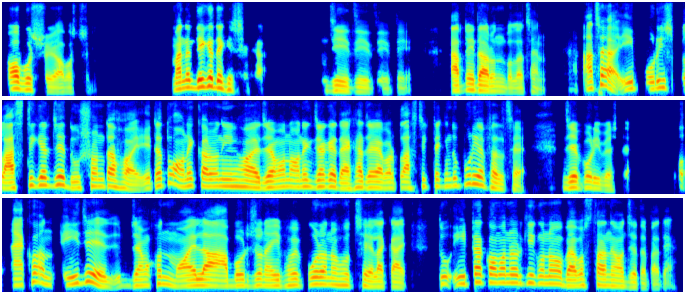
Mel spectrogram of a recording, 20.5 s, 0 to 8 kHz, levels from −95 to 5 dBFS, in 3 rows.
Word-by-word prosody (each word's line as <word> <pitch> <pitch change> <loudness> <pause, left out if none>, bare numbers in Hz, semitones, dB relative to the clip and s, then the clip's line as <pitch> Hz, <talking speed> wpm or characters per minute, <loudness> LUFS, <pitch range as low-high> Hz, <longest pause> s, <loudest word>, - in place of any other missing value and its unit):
অবশ্যই, 145 -10 -1
অবশ্যই। 95 -1 -14 0.8
মানে 160 +5 +6
দেখে, 210 +3 +10
দেখে 145 -6 0
শেখা। - - -14 0.7
জি, 120 - -2 0.2
জি, 100 - -8
জি, - - -15
জি। - - -16 0.5
আপনি 140 +3 -1
দারুণ 110 -2 +3
বলেছেন। 90 0 -9 0.5
আচ্ছা, - - +3 0.2
এই 160 - +1
পরিস 175 +3 -1
প্লাস্টিক 135 +9 +2
এর 195 - +1
যে, 210 - +8
দূষণটা 170 +5 0
হয়, 105 -5 +1
এটা 175 - 0
তো 245 - -3
অনেক 180 +2 -1
কারণেই 170 0 +2
হয়। 150 -3 +5
যেমন, 150 +2 +3
অনেক 165 +1 -1
জায়গায় 165 -3 +3
দেখা 145 +5 +1
যায় 145 0 +3
আবার 135 0 -2
প্লাস্টিক 140 +4 -3
টা - - -1
কিন্তু 175 +2 -6
পুড়িয়ে 225 -4 +2
ফেলছে 120 -6 -2 0.5
যে, 145 - +4
পরিবেশে। 110 -10 -5 0.5
তো, - - -8 0.2
এখন 225 +4 -2 0.3
এই 180 - +1
যে, 240 - +4 0.4
যখন 145 +6 -2
ময়লা-আবর্জনা 140 +1 +2
এইভাবে 145 +3 -3
পোড়ানো 175 -2 +1
হচ্ছে 145 0 -8
এলাকায়, 115 -3 -2 0.3
তো 180 - -3 0.2
এটা 185 +5 +2
কমানোর 210 -1 +2
কি 205 - -1
কোনো 190 0 0 0.2
ব্যবস্থা 145 +2 +1
নেওয়া 130 -2 -1
যেতে 110 - -7
পারে? - - -11
150 Hz, 170 wpm, -23 LUFS, 135-175 Hz, 0.8 s, দেখে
